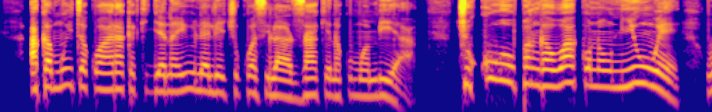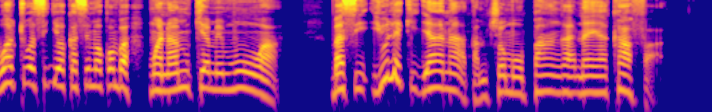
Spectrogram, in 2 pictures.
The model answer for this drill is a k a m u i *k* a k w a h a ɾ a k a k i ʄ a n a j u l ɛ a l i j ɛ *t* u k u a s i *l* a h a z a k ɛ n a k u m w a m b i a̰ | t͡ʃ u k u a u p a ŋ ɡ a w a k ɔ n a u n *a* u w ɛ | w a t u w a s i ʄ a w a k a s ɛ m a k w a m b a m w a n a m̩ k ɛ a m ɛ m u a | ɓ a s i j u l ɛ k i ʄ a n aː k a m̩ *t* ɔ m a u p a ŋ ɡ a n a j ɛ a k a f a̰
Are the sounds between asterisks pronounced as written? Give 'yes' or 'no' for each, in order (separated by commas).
no, no, yes, no, no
